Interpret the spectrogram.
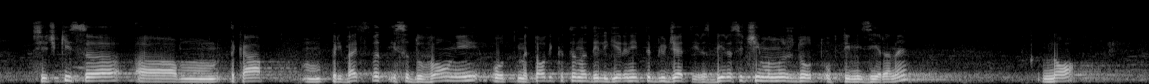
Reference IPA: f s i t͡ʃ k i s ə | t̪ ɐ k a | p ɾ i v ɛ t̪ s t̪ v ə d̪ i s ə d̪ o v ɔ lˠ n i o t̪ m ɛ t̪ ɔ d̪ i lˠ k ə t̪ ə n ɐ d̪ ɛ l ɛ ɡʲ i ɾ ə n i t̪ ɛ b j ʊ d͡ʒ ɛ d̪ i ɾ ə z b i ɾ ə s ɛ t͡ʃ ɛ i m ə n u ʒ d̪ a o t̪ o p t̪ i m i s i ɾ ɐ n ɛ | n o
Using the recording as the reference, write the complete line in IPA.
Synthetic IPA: f s i t͡ʃ k i s ə | t̪ ɐ k a | p ɾ i v ɛ t̪ s t̪ v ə t̪ i s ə d̪ o v ɔ lˠ n i o t̪ m ɛ t̪ ɔ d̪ i k ə t̪ ə n ɐ d̪ ɛ l ɛ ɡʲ i ɾ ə n i t̪ ɛ b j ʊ d͡ʒ ɛ t̪ i ɾ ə z b i ɾ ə s ɛ t͡ʃ ɛ i m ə n u ʒ d̪ ə o t̪ o p t̪ i m i z i ɾ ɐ n ɛ | n o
